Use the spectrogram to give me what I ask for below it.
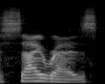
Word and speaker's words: Cyrez: The company, they changed it to Cyrez. – Why? – They originally had it spelled Cyrex and pronounced that way.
